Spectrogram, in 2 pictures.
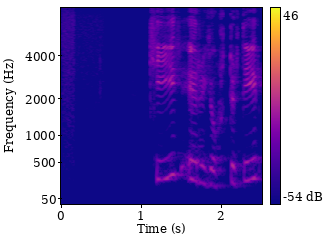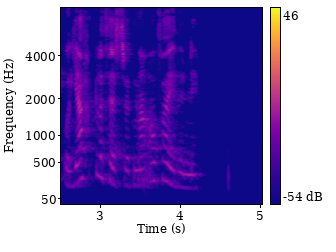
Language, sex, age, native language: Icelandic, female, 50-59, Icelandic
